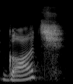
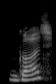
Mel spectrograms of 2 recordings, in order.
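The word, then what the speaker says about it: gauge: गॉज। इसकी right pronunciation गॉज है? नो, it's right pronunciation is गेज। What is गेज?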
